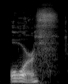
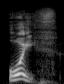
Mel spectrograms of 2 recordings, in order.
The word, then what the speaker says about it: Oerth: And according to the DMG, Oerth is actually pronounced Orth or Oith, which just makes me think of straight.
